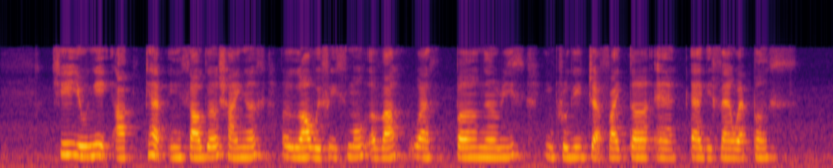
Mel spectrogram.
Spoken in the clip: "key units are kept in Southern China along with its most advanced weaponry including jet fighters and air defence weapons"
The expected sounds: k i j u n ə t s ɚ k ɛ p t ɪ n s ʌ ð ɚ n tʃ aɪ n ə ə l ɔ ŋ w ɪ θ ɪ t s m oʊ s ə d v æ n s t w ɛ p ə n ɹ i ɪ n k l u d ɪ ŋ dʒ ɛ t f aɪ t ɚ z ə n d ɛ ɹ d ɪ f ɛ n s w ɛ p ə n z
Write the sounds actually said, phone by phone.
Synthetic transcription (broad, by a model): k i j u n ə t ɑ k ɛ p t ɪ n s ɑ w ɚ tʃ aɪ n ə ə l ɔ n w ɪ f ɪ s m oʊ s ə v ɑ s w ɛ p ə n ɹ i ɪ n k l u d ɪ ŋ dʒ ɛ t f aɪ t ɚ ə n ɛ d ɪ f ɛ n w ɛ p ə n s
